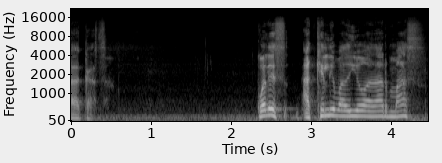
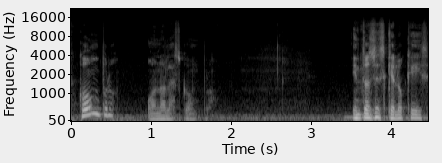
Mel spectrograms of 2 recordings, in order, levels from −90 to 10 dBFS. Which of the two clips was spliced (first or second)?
first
